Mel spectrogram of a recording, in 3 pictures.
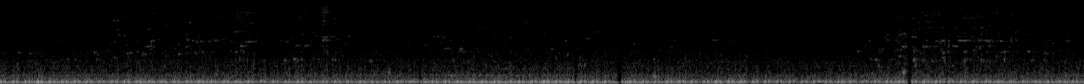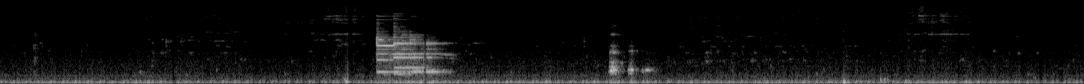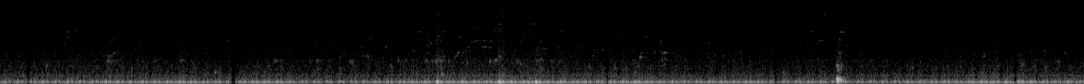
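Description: A fishing boat's engine runs steadily under way with a low, even drone. About halfway through there is a short, loud pitched sound, and a fainter, shorter one follows a couple of seconds later.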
